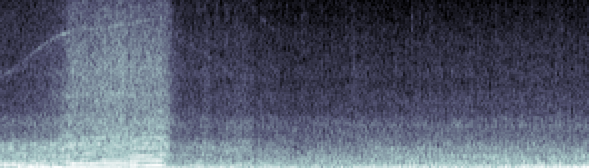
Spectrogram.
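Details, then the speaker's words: Car on a low-boost pull after electrical fixes: the engine revs hard, then on lift-off a quick fluttering chatter repeats about three times a second; turbo flutter, running well. "sounds good guys she sounds good some more turbo flutter you"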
